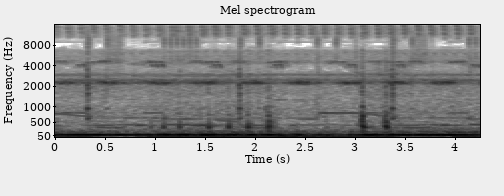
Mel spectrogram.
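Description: Crickets chirping steadily over a constant low hum.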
